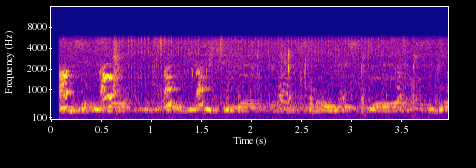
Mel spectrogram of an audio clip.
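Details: At night, a litter of nine Alaskan Malamute puppies with their mother gives a steady run of short, nasal whimpers and squeaky whines, overlapping one another.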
